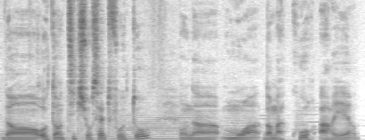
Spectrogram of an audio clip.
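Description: A man's voice: fairly low pitch, unhurried, music in the background. A man in his thirties, born and raised in Congo, talking reflectively about his art in a documentary interview in his studio. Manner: reflective, expressive hand gestures. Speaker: visual artist.

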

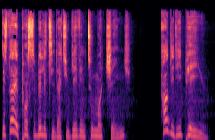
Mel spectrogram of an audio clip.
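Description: A man's voice: on the high side, sing-song, a little fast, darkish tone, slightly rough, dry recording. Man reading a reserved young mechanic, probing. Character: quiet, reserved young male mechanic questioning staff. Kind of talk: audiobook character dialogue.

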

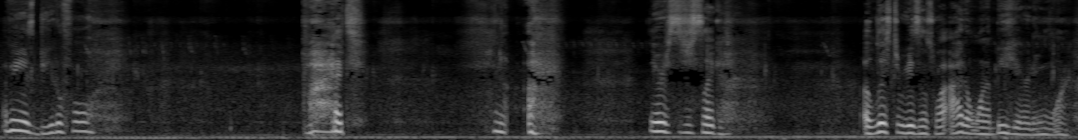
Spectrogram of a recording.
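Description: A woman's voice: mid-range voice, slow pace, pauses often, dark tone, breathy edge. A middle-aged American woman from Washington State chats casually and folksily to viewers while walking outdoors, holding her phone at arm's length. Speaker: vlogger. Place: outdoors on a rural residential road. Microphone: handheld phone at arm's length. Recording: noisy outdoor phone recording with clicks.

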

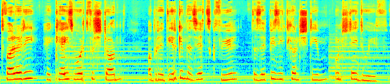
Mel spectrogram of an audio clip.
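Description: A female storyteller narrates an amateur radio play. Her voice is fairly high, and she speaks with a Valais Swiss German accent, reading from a script. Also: steady tone, brisk, over music.

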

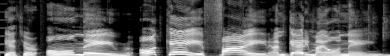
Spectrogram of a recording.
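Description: A woman's voice: high voice, very animated, slow, pushed and bright, dry recording. A woman hosting a casual live game stream, playful and exclamatory, chatting with viewers and reading text aloud. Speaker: streamer, video game host. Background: faint video game music.

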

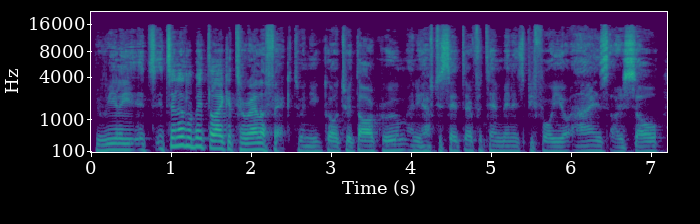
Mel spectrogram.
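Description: A man's voice: fairly low pitch, fairly quick, few pauses, mellow. A man in his sixties from Switzerland with a Swiss German accent, a native German speaker, explaining his work thoughtfully in short phrases in an interview. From Basel, Switzerland. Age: 60s. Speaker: interviewed composer and percussionist. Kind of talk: reflective interview conversation. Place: indoor room at a large wooden table under glazed roof.

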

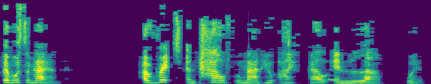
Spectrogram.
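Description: An actress playing a poised, seductive socialite agent who turns desperate traitor in a dramatic video game cutscene. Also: female voice, on the high side, normal speed, breathy edge, no echo, studio quality. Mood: wistful, confessional.

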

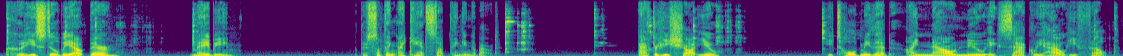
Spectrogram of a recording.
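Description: A young man playing a devoted, gentle vampire boyfriend in an intimate audio roleplay, earnest and encouraging. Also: medium pitch, natural voice. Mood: somber, uneasy. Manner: tender, encouraging, earnest, halting when emotional. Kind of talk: audio roleplay acting, intimate one-sided dialogue.

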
